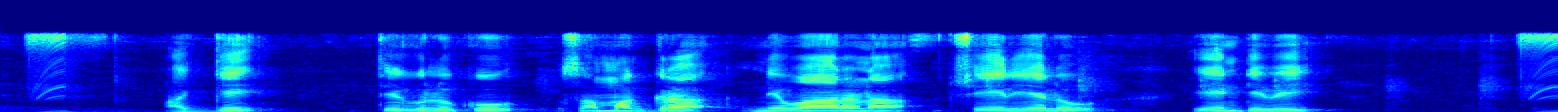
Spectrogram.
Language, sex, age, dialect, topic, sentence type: Telugu, male, 46-50, Telangana, agriculture, question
